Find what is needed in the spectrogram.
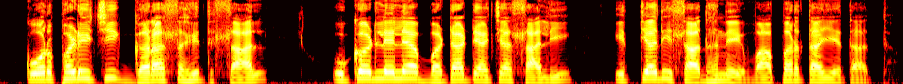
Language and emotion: Marathi, neutral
